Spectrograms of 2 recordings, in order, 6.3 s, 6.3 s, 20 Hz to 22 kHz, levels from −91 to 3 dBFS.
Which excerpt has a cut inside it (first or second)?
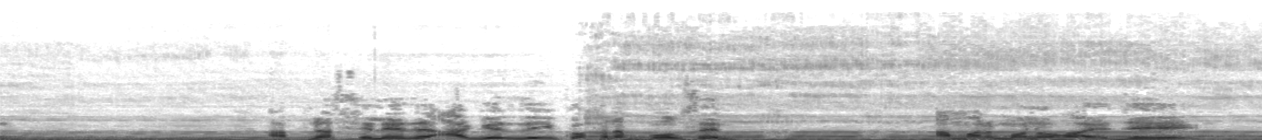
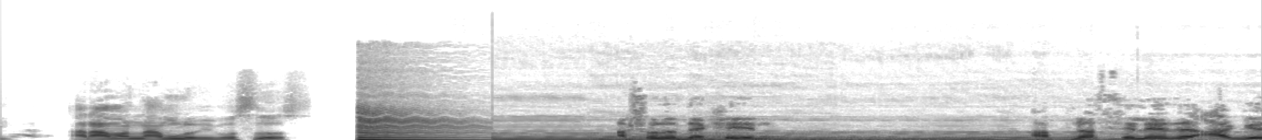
second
